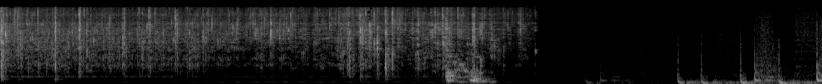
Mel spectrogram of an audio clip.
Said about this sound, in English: Sizzles for me as well. Bacon, baby.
